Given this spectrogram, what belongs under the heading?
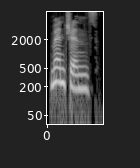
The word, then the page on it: mentions: British English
